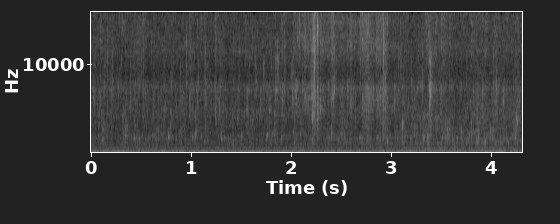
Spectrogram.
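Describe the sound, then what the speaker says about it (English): Yellow squash simmers in water in a covered pot, giving a steady, even bubbling boil with a faint hum, continuous and moderately loud with no talking. "And then it'll begin the sauteing down process."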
